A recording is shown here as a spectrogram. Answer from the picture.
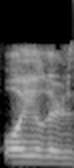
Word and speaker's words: Euler: Euler's number it looks like Euler's what is pronounced spoilers its Euler's number it's a constant the value is two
